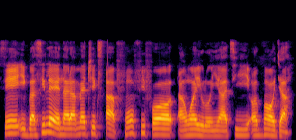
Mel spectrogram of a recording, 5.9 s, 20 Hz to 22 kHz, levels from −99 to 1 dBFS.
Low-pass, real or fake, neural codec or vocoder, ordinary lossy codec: none; real; none; none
